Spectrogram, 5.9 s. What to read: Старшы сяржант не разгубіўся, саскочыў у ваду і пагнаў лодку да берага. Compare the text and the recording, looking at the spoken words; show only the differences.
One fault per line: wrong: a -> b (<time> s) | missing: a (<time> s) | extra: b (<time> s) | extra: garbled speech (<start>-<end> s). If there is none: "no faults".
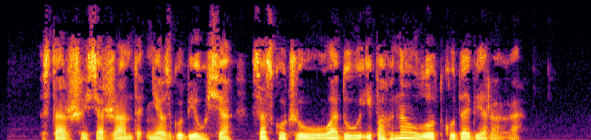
no faults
